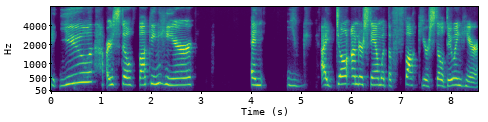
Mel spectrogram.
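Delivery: tearful half-laugh, crying and laughing, drawn-out "you". Retelling a character's line from the bathtub scene: imitating crying while laughing. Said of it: "emotional and she is crying, but she's almost, like, laughing".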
